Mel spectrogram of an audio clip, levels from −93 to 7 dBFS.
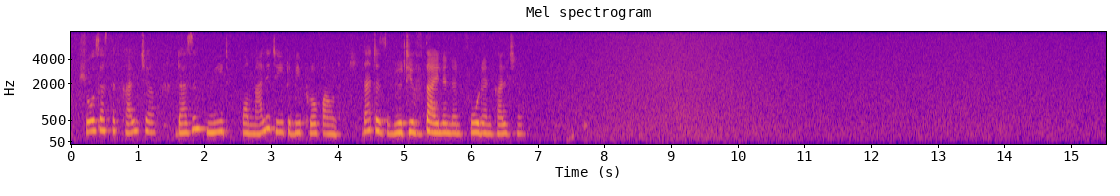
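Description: No technical faults detected.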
